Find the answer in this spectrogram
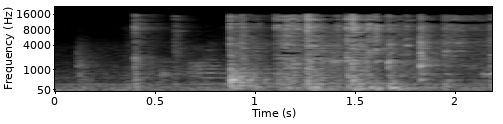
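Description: Kitchen dishes and utensils clattering: a quick run of clinks and knocks starting about a second in, after a single click just before.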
